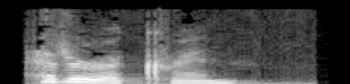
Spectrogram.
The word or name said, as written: heterocrine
